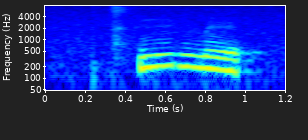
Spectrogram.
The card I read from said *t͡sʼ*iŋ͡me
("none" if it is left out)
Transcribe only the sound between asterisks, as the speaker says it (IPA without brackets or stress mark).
t͡sʼ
